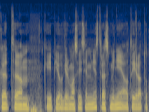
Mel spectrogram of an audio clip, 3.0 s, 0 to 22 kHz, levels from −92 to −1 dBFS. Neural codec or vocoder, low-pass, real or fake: none; 19.8 kHz; real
